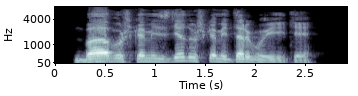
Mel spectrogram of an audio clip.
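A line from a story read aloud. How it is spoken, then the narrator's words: Laughing. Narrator (Russian): рассмеялся Виталий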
